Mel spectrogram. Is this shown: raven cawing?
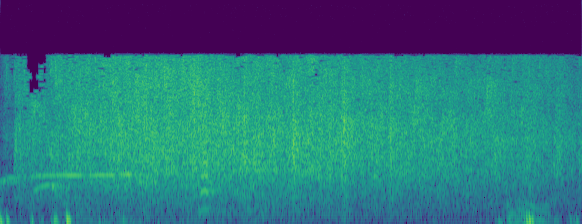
no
